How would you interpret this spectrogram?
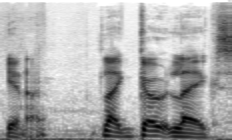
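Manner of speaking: usual speaking voice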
